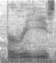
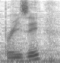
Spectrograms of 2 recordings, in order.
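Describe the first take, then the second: First: The name is said as one syllable. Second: The name ends with an extra 'ee' syllable. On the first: The speaker calls it right. "Breeze is the correct pronunciation" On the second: The speaker calls it wrong. "It's not Breezy"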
